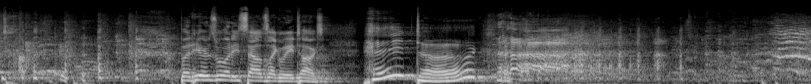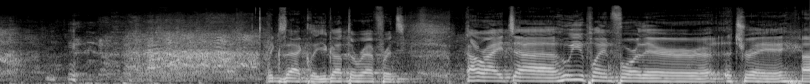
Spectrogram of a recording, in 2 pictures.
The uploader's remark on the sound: Live from the Helium Comedy Club in Philadelphia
